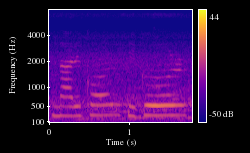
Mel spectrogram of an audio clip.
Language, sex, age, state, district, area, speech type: Bodo, female, 18-30, Assam, Chirang, rural, spontaneous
